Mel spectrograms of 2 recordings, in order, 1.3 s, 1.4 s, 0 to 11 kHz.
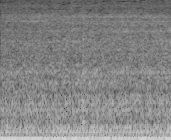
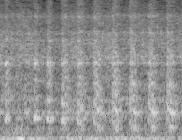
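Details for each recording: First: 1984–89 Toyota Van Wagon after fuel pump work and refuelling with ethanol-free fuel: steady, even low idle rumble with no knocks, misses or hunting; the existing fuel pump works and the engine idles normally. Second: 1984-89 Toyota Van Wagon after fuel pump work, fuel injector relay jumped with a paperclip, old contaminated fuel still in the system; uneven cranking bursts until the engine catches and idles roughly. First time it runs on its own.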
